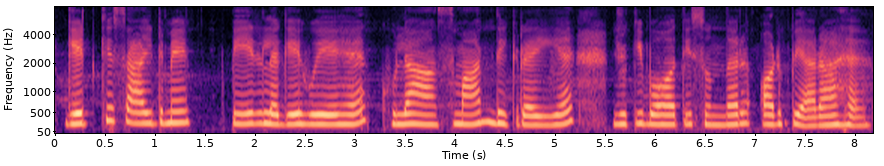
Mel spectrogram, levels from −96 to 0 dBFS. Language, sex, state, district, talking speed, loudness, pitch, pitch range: Hindi, female, Bihar, Jahanabad, 155 wpm, -18 LUFS, 235 Hz, 225-250 Hz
